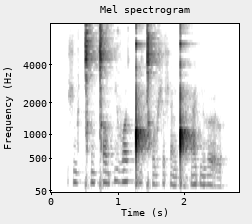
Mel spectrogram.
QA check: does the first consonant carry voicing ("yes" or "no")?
no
